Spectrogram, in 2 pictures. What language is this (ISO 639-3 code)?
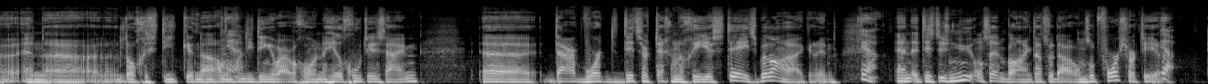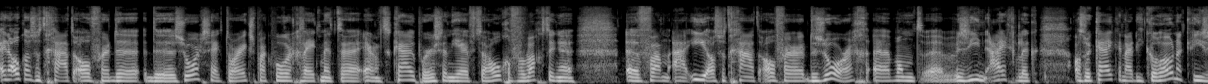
nld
